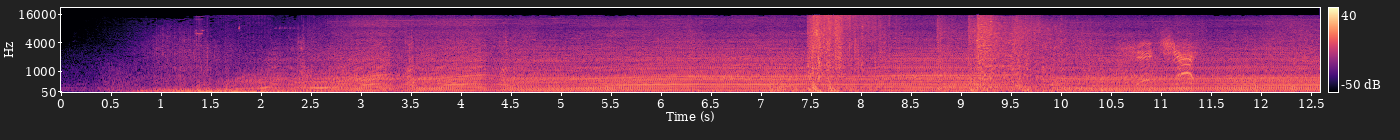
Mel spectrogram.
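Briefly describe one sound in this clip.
A vehicle engine hums and revs up and down.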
